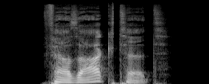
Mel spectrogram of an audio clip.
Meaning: inflection of versagen: 1. second-person plural preterite 2. second-person plural subjunctive II
- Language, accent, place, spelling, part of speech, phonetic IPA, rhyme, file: German, Germany, Berlin, versagtet, verb, [fɛɐ̯ˈzaːktət], -aːktət, De-versagtet.ogg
